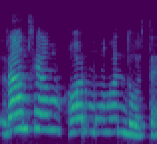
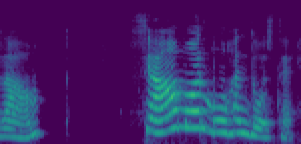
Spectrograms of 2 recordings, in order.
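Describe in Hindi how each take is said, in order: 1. नाम बिना किसी रुकावट के एक साथ बोले जाते हैं। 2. पहले नाम के बाद थोड़ा सा रुकाव है। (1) "ऐसे नहीं होगा" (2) "राम के बाद थोड़ा सा आपको रुकना पड़ेगा"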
